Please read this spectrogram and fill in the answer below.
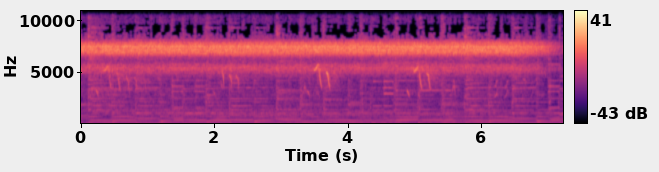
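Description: Steady high-pitched insect trill over background music of sustained low notes that change every half second or so, with a few short, high rising chirps. The trill cuts off abruptly just before the end, leaving the music.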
